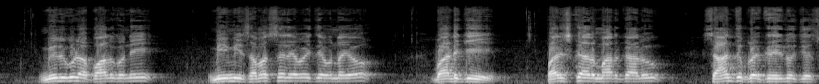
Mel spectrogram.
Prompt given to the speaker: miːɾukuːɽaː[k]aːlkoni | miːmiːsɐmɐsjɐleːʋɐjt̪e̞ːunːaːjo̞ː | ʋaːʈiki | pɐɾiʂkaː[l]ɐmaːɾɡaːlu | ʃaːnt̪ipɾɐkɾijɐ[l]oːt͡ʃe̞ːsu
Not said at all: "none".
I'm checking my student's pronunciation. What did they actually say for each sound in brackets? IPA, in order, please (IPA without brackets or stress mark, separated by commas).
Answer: p, ɾ, l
